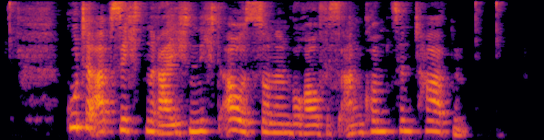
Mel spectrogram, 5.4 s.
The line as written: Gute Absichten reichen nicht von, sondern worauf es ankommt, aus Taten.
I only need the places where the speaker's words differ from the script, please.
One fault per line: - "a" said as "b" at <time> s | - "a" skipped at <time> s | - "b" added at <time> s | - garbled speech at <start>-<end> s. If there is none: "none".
- "von" said as "aus" at 2.3 s
- "aus" said as "sind" at 4.0 s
